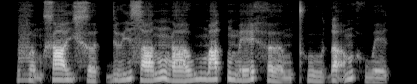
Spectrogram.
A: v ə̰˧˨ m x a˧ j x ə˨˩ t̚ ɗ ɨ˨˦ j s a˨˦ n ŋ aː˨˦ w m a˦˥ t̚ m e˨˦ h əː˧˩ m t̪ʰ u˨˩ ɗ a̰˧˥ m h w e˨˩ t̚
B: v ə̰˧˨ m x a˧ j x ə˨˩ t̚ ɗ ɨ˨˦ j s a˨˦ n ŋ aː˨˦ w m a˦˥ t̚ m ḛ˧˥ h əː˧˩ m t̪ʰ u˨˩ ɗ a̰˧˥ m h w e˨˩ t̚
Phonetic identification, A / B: A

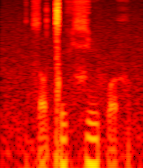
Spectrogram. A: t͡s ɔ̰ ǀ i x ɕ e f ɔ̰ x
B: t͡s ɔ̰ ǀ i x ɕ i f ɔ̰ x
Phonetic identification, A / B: B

